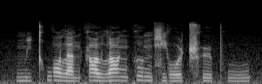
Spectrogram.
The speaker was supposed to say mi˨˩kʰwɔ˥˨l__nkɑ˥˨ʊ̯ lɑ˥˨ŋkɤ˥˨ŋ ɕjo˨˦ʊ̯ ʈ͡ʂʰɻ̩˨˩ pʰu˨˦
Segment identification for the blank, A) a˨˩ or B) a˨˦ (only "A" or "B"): A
